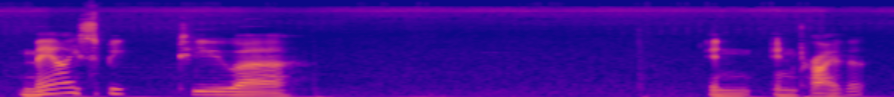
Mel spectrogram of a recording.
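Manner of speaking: hushed character whisper. Voicing Graal as he cautiously approaches someone, in Graal's whisper. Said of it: "he kind of whispers".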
